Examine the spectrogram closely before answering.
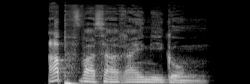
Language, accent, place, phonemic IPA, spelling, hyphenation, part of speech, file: German, Germany, Berlin, /ˈapvasɐˌʁaɪ̯nɪɡʊŋ/, Abwasserreinigung, Ab‧was‧ser‧rei‧ni‧gung, noun, De-Abwasserreinigung.ogg
- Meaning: wastewater / sewage treatment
